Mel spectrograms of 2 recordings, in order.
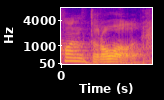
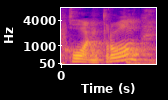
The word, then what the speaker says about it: control: И еще, ребята, у вас есть слово control. И скорее, да, в русском так произносится ударение на первый отец, control. Но когда вы говорите по-английски, мы здесь ставим опять ударение на второй слог.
